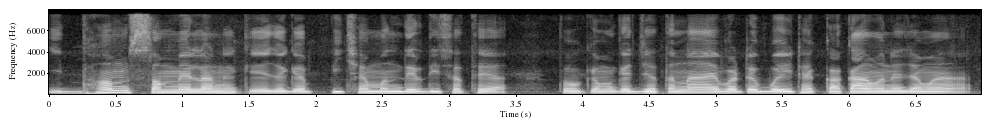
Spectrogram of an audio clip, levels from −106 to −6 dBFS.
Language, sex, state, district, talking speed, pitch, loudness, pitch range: Chhattisgarhi, male, Chhattisgarh, Jashpur, 155 wpm, 140 Hz, -18 LUFS, 135-145 Hz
